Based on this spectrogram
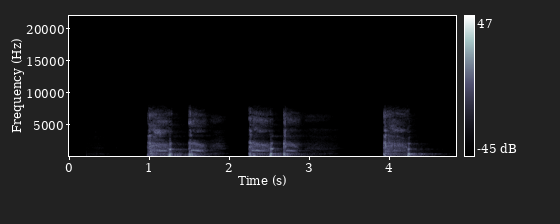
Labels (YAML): expert_labels:
- quality: good
  cough_type: dry
  dyspnea: false
  wheezing: false
  stridor: false
  choking: false
  congestion: false
  nothing: true
  diagnosis: upper respiratory tract infection
  severity: mild
age: 25
gender: male
respiratory_condition: false
fever_muscle_pain: false
status: healthy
